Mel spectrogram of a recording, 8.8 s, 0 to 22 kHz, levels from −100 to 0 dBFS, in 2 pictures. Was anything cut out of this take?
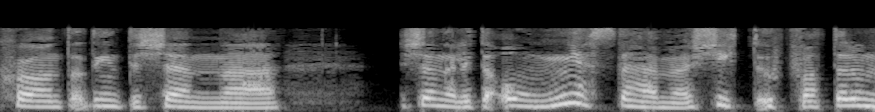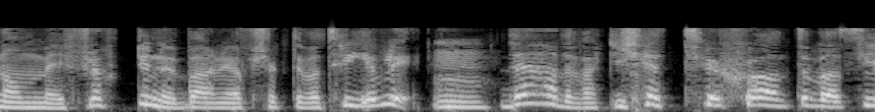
no; 0 cuts

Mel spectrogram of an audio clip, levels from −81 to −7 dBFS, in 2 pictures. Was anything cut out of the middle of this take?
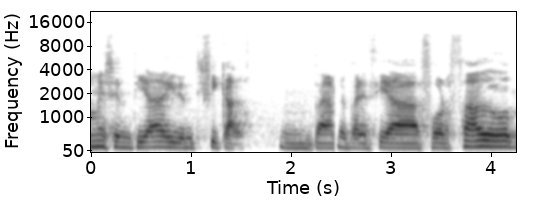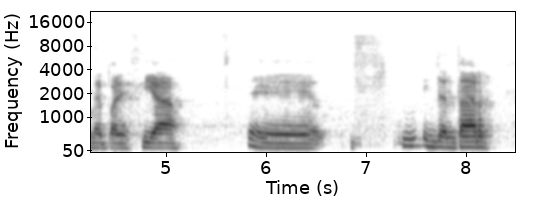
yes; 1 cut; at 2.4 s

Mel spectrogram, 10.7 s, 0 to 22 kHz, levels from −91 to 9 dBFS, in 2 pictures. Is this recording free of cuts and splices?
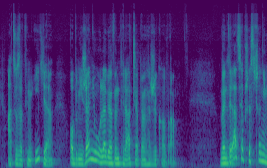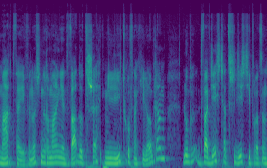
yes; 0 cuts

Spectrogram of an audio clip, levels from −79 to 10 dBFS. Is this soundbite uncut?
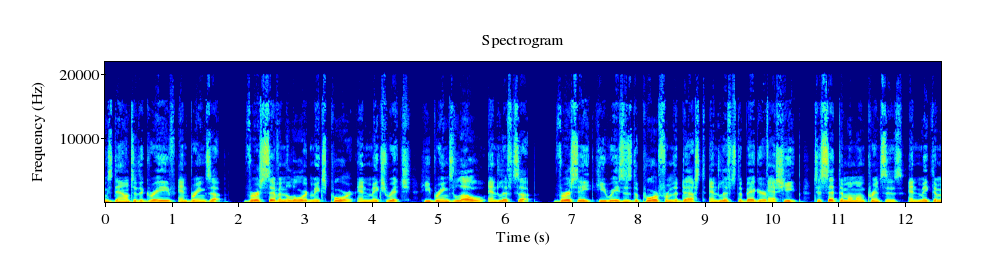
no; 1 cut; at 9.9 s

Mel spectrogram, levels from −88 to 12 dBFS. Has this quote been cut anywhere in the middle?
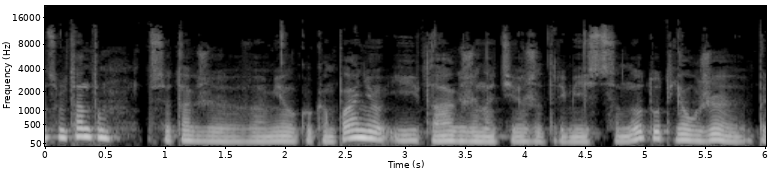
yes; 1 cut; at 3.1 s

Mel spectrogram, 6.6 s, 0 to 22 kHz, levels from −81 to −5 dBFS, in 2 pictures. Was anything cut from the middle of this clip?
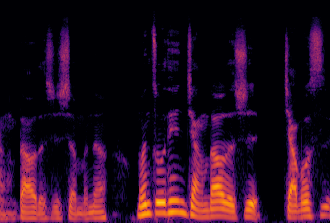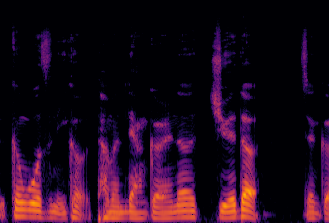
yes; 1 cut; at 2.7 s

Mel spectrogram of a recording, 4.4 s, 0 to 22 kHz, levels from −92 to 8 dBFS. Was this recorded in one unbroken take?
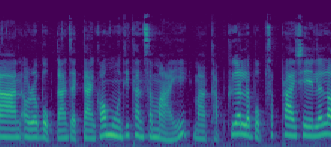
no; 1 cut; at 2.5 s

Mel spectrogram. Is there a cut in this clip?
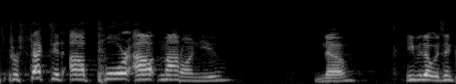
yes; 1 cut; at 1.8 s

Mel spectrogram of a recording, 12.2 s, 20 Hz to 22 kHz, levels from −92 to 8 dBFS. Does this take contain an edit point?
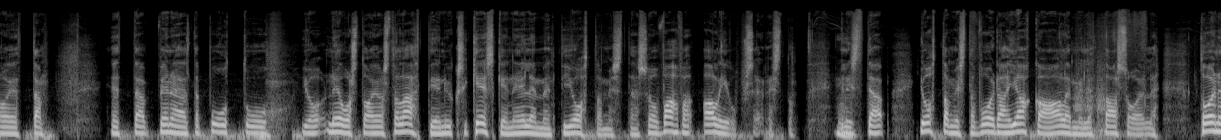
no; 0 cuts

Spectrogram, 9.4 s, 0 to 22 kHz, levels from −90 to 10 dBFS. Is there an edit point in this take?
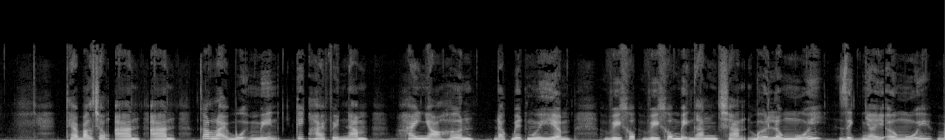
yes; 4 cuts; at 0.9 s, 1.5 s, 3.1 s, 6.3 s

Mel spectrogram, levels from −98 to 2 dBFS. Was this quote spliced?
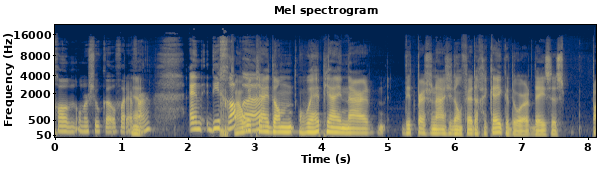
no; 0 cuts

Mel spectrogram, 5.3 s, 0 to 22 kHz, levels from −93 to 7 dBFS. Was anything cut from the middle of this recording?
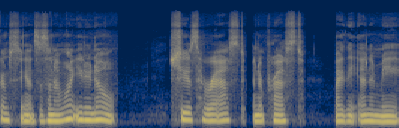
no; 0 cuts

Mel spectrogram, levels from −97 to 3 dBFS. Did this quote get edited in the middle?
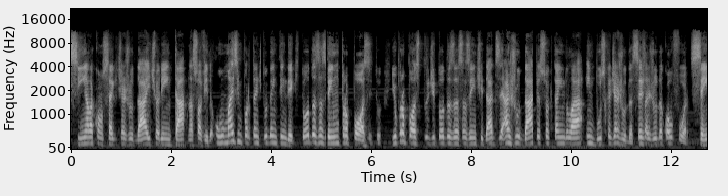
yes; 4 cuts; at 3.8 s, 5.1 s, 9.2 s, 11.5 s

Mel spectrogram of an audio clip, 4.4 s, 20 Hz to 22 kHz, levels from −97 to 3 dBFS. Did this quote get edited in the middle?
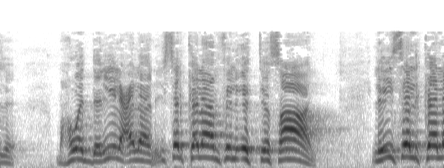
yes; 1 cut; at 1.5 s

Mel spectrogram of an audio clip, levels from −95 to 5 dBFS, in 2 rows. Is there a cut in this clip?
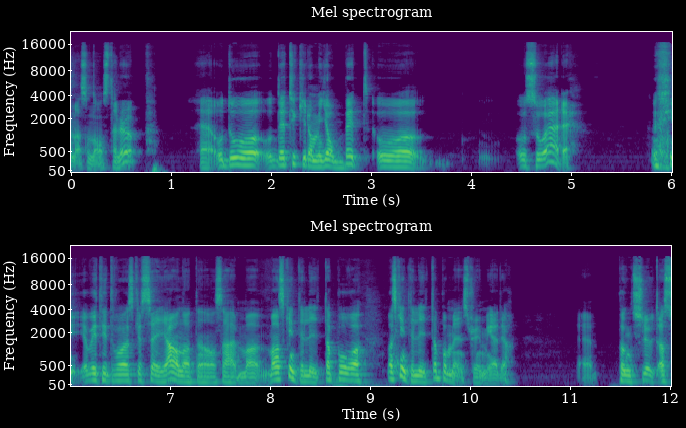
no; 0 cuts

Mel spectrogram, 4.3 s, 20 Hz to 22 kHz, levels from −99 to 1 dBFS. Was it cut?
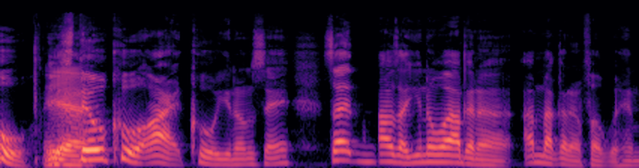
yes; 2 cuts; at 2.5 s, 3.1 s

